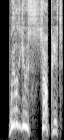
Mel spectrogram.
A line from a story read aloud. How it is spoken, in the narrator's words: she cried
